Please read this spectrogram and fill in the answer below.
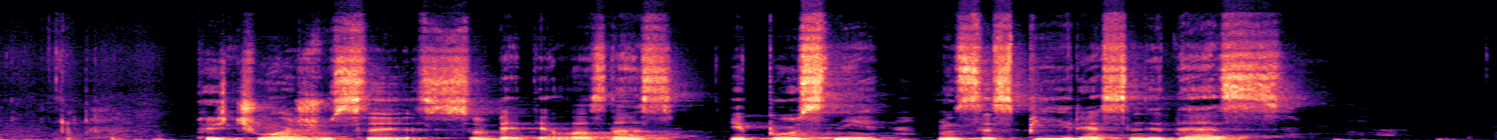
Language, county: Lithuanian, Kaunas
